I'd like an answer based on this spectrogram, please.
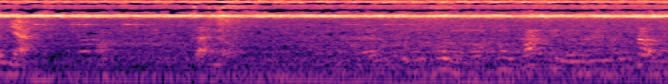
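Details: Farm-raised Thai crickets in Vietnam, many insects chirring together in a steady, unbroken high-pitched trill that runs through the whole stretch, with a faint murmur of low voices underneath.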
